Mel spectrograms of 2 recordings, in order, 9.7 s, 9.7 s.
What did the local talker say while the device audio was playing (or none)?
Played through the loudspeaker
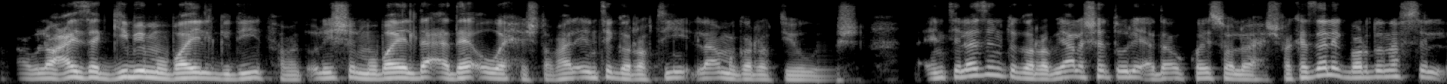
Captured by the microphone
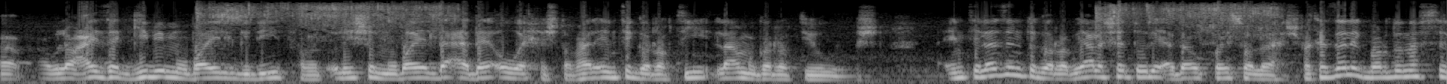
none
